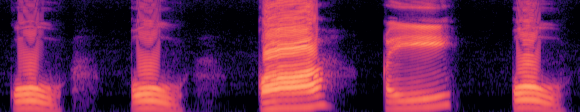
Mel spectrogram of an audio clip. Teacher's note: Huruf qaf pangkal lidah kita harus kita angkat sehingga dia makhraj daripada huruf qaf itu pangkal lidah dengan langit-langit atas, maka dia menempel.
